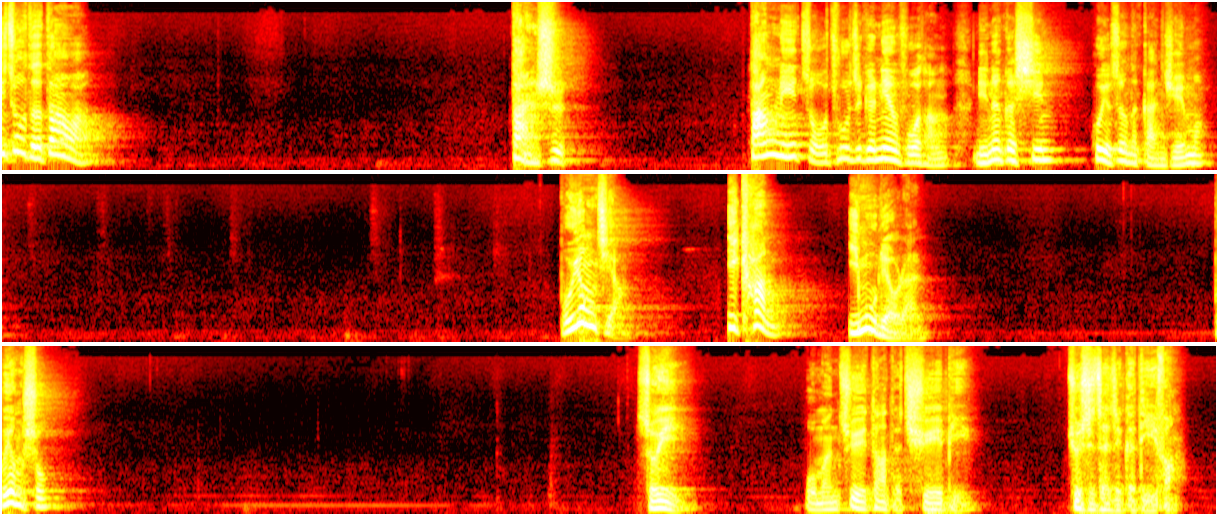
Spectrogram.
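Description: A middle-aged man speaks calmly into a microphone, in short phrases with long pauses.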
